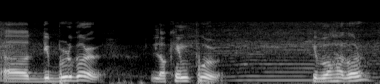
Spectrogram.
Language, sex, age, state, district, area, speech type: Assamese, male, 18-30, Assam, Dibrugarh, rural, spontaneous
